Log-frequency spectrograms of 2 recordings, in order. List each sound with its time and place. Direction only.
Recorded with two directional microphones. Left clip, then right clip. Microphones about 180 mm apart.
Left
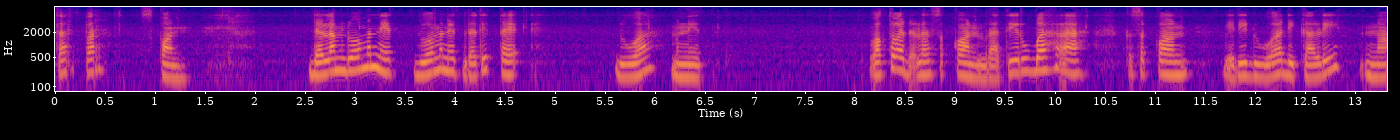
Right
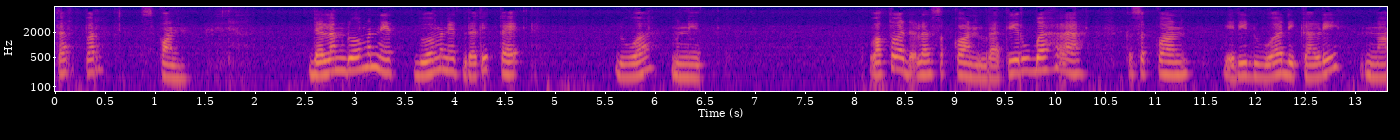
0.0 s speech: 55° left (ahead or behind)
2.5 s speech: 50° left (ahead or behind)
5.8 s speech: 55° left (ahead or behind)
8.2 s speech: 50° left (ahead or behind)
